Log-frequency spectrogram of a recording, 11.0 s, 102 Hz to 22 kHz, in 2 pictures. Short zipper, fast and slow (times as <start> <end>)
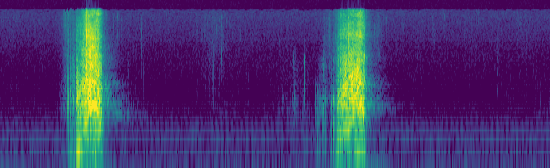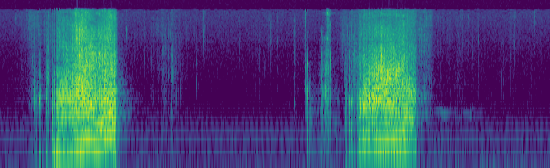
0.6 1.2, 3.2 3.8, 5.8 6.8, 8.9 9.8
